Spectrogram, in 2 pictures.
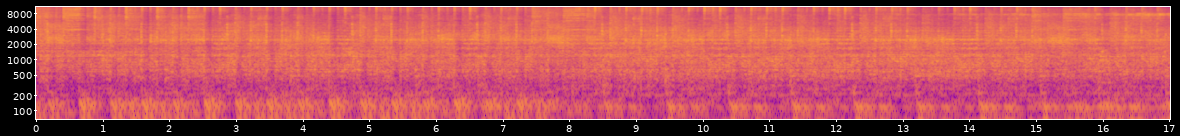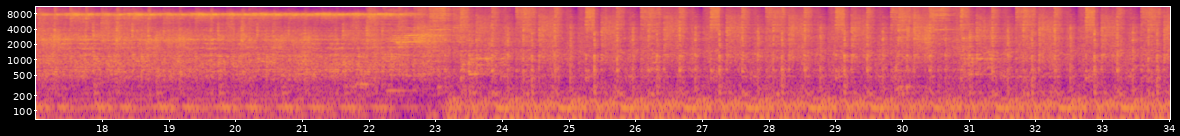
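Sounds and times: electronic dance music: 0.0s - 34.0s
high held tone: 17.2s - 23.6s.

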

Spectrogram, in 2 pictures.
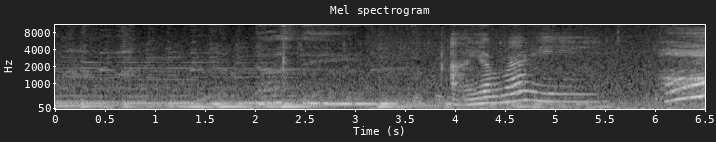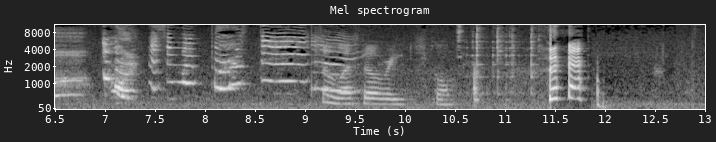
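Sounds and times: women's high-pitched vocal sounds: 4.1s - 10.0s
excited squeals: 6.2s - 9.8s
women laughing: 11.4s - 11.9s.

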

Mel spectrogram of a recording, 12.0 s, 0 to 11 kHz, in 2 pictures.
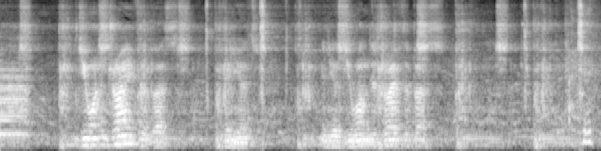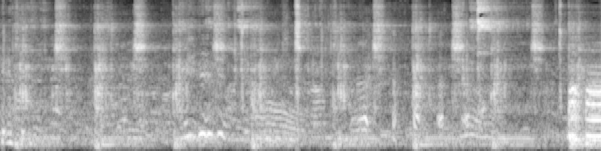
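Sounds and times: man's voice: 0.8s - 11.6s.

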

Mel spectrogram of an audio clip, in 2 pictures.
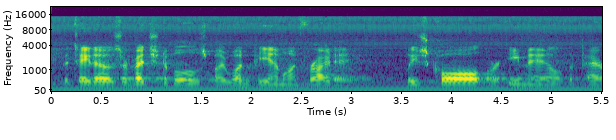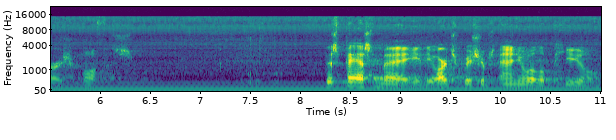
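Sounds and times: low electrical mains hum: 0.0s - 11.0s.

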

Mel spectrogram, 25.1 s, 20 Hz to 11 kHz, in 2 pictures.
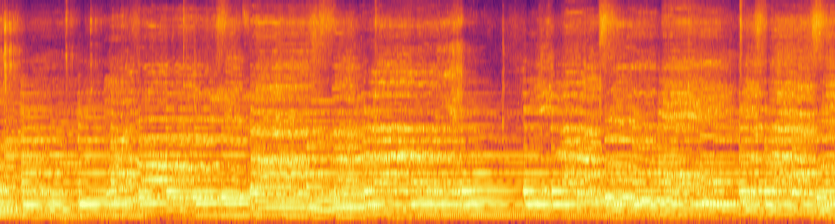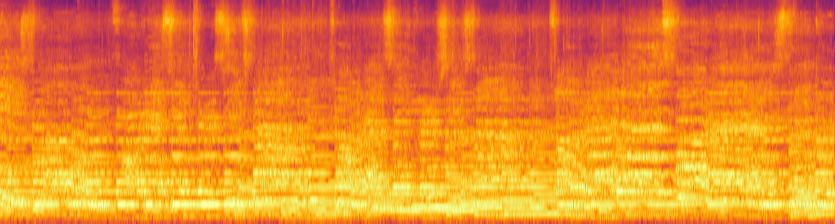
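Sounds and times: congregation singing a hymn: 0.0s - 25.0s.

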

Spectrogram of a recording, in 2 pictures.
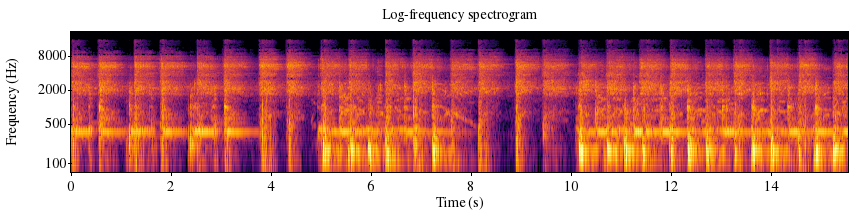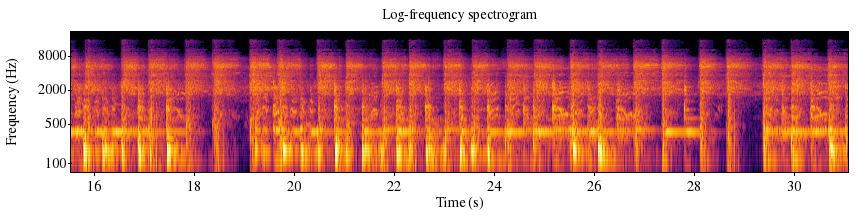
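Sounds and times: hand drums playing fast rhythm: 0.0s - 31.0s.

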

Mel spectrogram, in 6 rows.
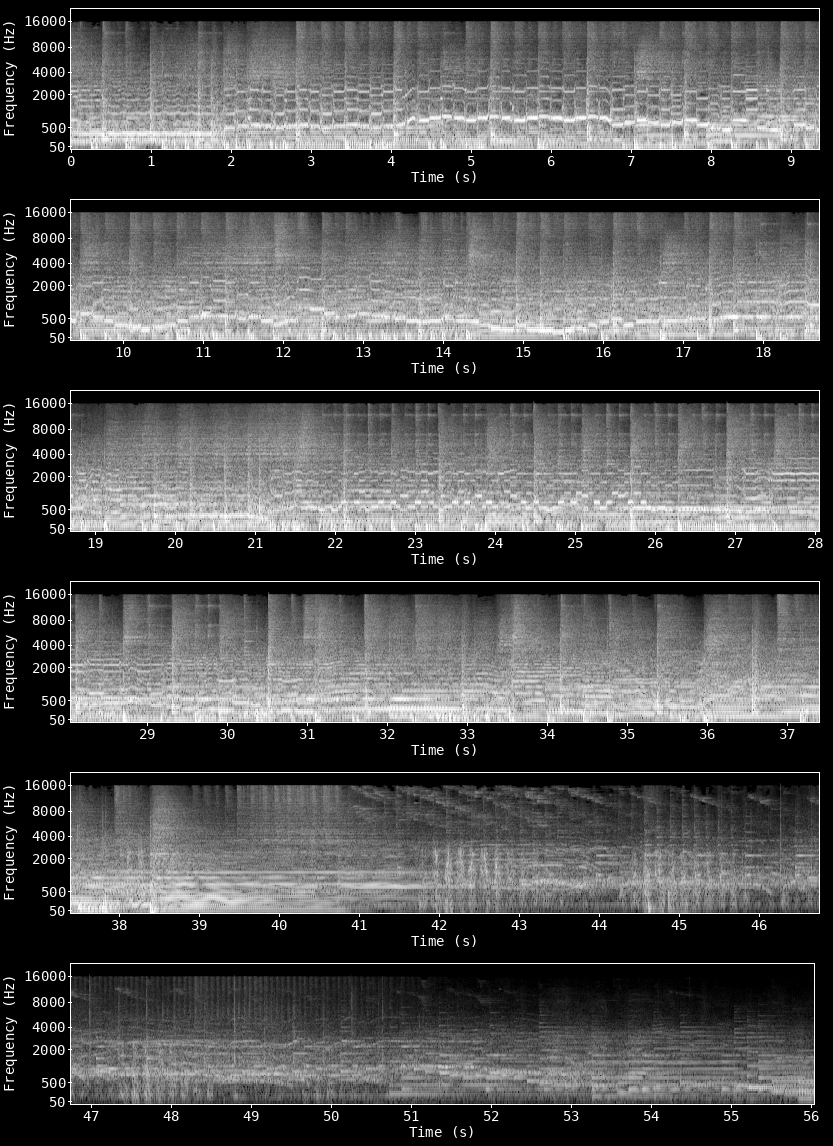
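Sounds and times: drum kit: 0.0s - 50.6s
electric guitar: 0.0s - 51.5s
rock band playing softly: 0.0s - 51.6s
crowd shouting and cheering: 0.0s - 54.5s.

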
